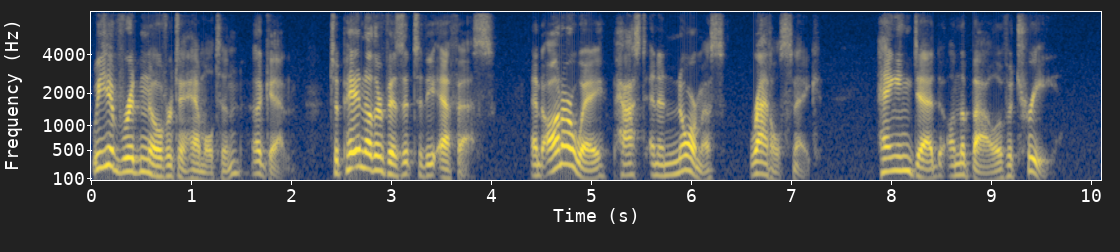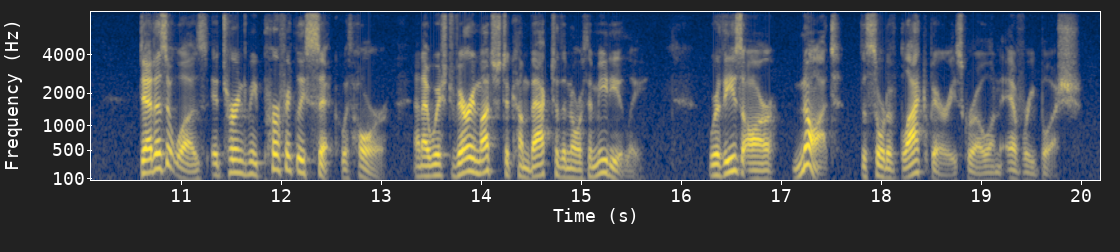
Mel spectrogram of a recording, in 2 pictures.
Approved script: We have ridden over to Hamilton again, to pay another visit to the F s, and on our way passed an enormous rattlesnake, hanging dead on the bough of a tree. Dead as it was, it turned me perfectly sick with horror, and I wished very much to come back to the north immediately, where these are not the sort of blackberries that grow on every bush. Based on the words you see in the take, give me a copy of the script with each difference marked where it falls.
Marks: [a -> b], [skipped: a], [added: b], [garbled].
We have ridden over to Hamilton again, to pay another visit to the F s, and on our way passed an enormous rattlesnake, hanging dead on the bough of a tree. Dead as it was, it turned me perfectly sick with horror, and I wished very much to come back to the north immediately, where these are not the sort of blackberries [skipped: that] grow on every bush.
